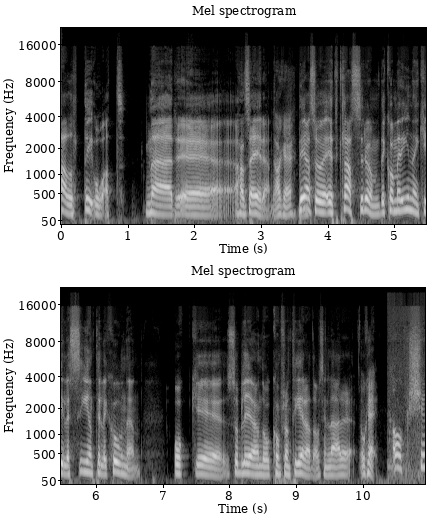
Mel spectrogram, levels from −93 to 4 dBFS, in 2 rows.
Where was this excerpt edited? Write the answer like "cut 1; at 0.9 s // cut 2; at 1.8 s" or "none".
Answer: none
